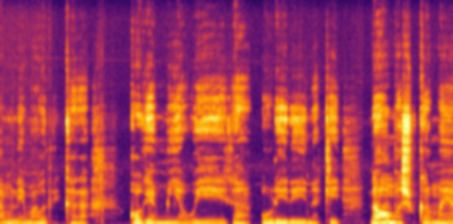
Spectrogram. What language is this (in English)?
Kikuyu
